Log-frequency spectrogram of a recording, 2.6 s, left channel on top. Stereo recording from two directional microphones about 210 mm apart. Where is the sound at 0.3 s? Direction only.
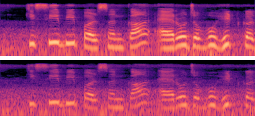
35° left (ahead or behind).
